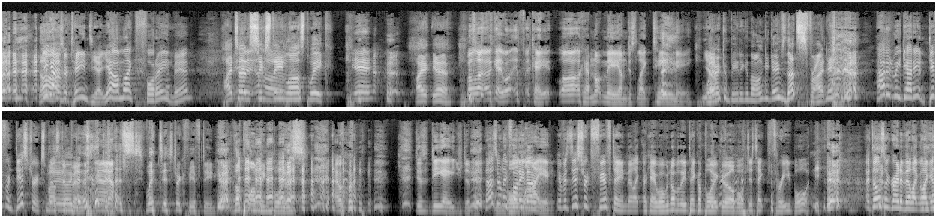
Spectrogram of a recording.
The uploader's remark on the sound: Live from Eureka Hotel Melbourne!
